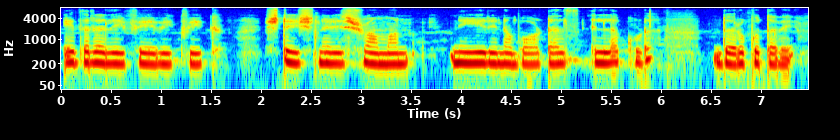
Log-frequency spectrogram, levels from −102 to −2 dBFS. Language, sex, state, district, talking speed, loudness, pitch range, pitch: Kannada, female, Karnataka, Bidar, 70 wpm, -16 LUFS, 200-220 Hz, 210 Hz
